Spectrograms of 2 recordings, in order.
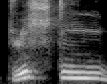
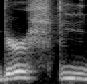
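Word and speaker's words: dṛṣṭi: And people say it all kinds of ways, mostly always wrong. Drishti, drshti, drshti.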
